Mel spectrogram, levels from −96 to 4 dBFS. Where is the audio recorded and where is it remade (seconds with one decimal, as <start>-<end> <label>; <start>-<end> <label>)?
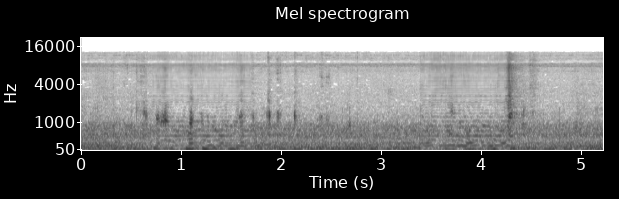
0.0-0.7 recorded; 0.7-1.7 remade; 1.7-3.4 recorded; 3.4-4.3 remade; 4.3-5.2 recorded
